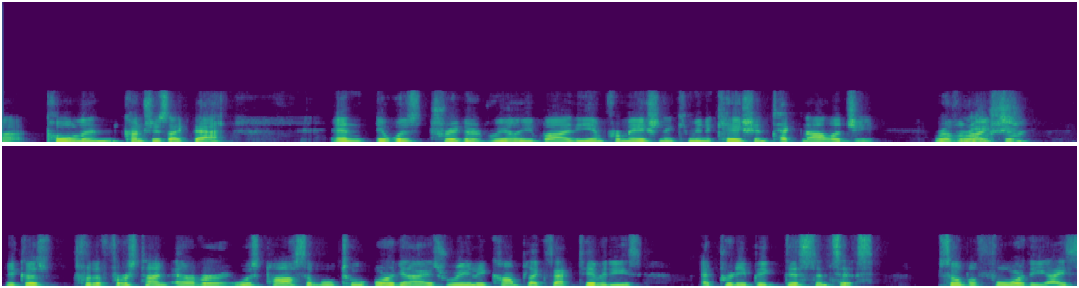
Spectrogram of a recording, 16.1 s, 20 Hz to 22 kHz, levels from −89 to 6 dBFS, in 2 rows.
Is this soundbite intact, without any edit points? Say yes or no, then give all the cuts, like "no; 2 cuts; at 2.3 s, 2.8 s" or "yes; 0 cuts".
no; 1 cut; at 8.6 s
